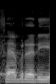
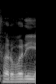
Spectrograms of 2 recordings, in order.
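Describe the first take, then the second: First: It is said the English way, as february. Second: It is said the Urdu way, as farvari. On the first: "लेकिन English में जनवरी है, फेबररी है" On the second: "Urdu में जनवरी फरवरी है ना"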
